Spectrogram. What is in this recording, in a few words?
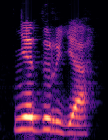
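"недыръя", Komi, female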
